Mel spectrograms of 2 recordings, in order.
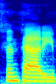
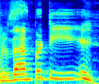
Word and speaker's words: Vempati: But Says the girl whose last name is Vimpati, but it's a Vempati. Oh. That's actually how you say it.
